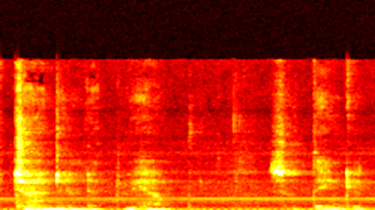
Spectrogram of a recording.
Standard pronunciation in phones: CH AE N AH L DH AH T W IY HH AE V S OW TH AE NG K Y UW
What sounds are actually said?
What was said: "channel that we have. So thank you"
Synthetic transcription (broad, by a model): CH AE N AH L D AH T W IY HH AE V S OW T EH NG K Y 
